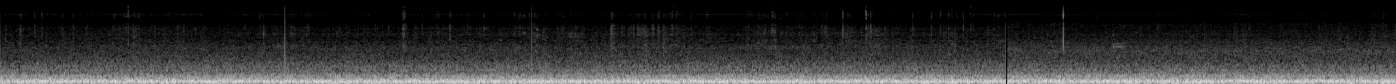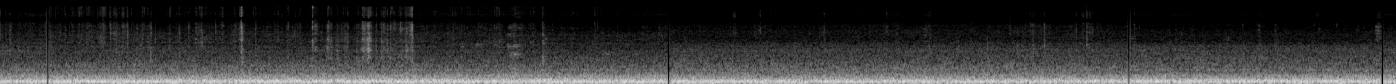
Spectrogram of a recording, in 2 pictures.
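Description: Steady low rumble of airliner cabin noise in flight, with a few faint light clicks about halfway through.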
